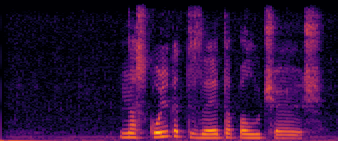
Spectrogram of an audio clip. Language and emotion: Russian, neutral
